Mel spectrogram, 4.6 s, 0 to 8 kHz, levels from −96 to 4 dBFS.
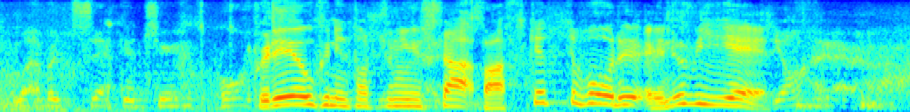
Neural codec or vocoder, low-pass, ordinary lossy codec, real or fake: codec, 16 kHz, 2 kbps, X-Codec, WavLM features, trained on Multilingual LibriSpeech; none; none; fake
